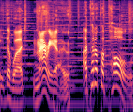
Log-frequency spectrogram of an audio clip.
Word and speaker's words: Mario: People do not like how I say the word "Mario". I put up a poll to see how many people say MarryO versus MARio, and the consensus is very clear.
